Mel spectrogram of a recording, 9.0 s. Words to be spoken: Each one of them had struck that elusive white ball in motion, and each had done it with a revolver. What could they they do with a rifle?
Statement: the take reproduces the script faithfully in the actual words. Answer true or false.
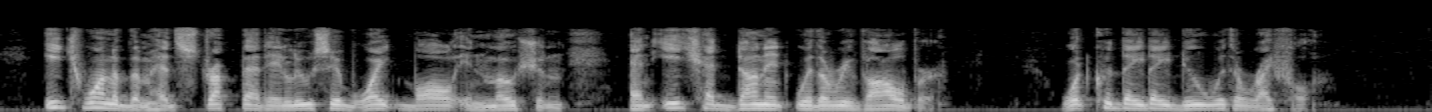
true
